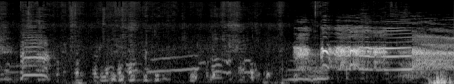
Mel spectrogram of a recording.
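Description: Chickens cluck and a rooster crows loudly nearby in a backyard flock that includes a breed resembling Hoplaymut, with several birds calling in overlapping bursts and a long crow in the final seconds.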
